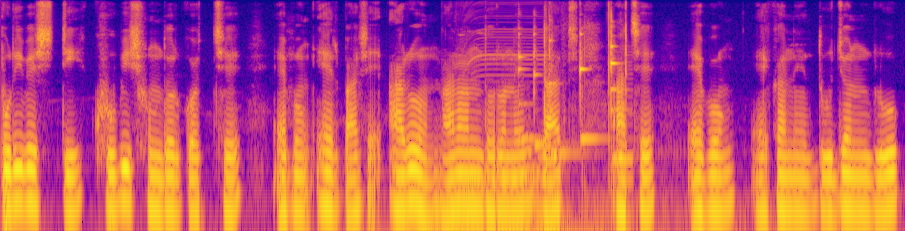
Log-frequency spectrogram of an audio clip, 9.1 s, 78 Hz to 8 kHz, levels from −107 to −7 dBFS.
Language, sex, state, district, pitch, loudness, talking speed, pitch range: Bengali, male, Tripura, West Tripura, 120 Hz, -20 LUFS, 105 wpm, 115-125 Hz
